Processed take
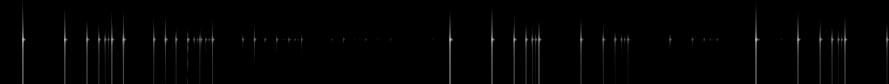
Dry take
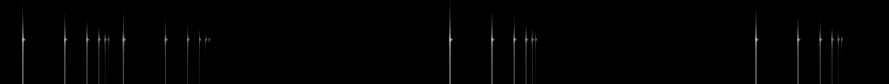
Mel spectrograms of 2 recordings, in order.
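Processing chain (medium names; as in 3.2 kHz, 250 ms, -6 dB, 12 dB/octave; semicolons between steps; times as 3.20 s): expander -53 dBFS; 1.76–4.51 s: treble shelf 3.4 kHz -8 dB; feedback delay 890 ms, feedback 18%, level -9 dB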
